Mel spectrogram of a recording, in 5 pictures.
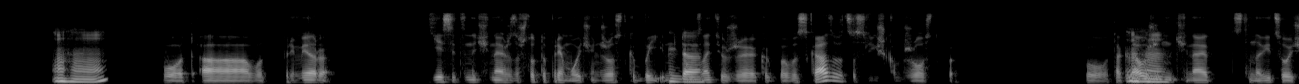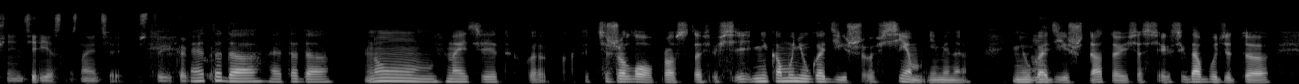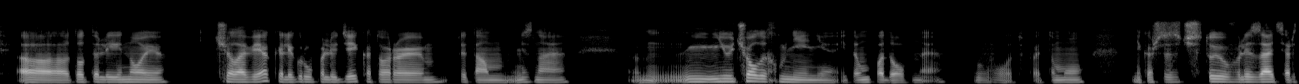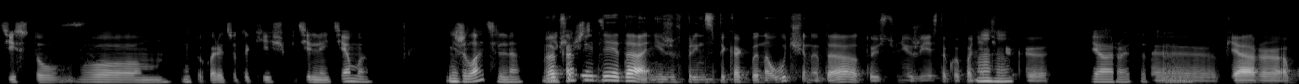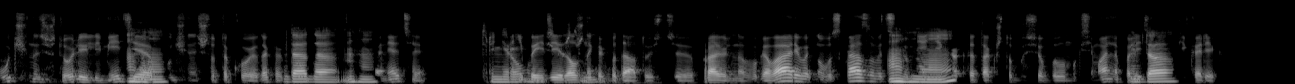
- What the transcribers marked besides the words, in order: other background noise; tapping
- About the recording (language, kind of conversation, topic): Russian, unstructured, Стоит ли бойкотировать артиста из-за его личных убеждений?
